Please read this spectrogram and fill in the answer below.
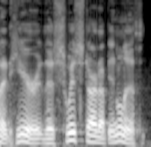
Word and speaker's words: Innolith: The Swiss startup Innolith, which is probably actually pronounced Innolit, but I don't know, says it may be Innolit. I don't know how lithium is pronounced in German, and it might not even be German.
